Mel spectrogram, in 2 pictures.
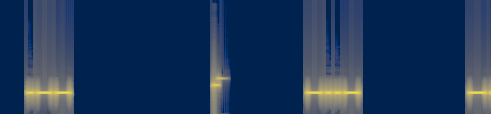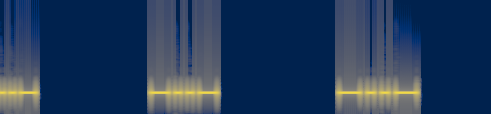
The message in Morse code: W X X X X

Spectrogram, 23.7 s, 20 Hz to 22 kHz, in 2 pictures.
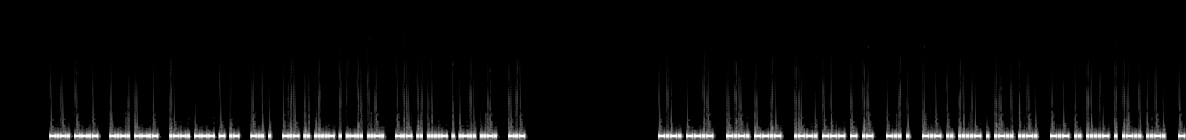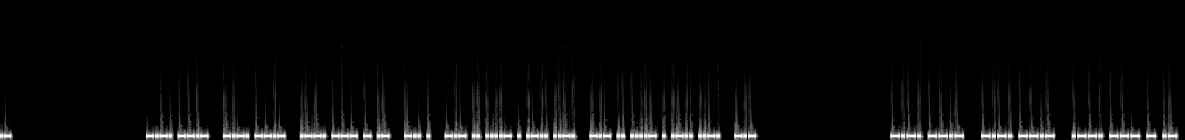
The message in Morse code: CQ CQ POTA DE KI4ELF KI4ELF K CQ CQ POTA DE KI4ELF KI4ELF K CQ CQ POTA DE KI4ELF KI4ELF K CQ CQ POTA

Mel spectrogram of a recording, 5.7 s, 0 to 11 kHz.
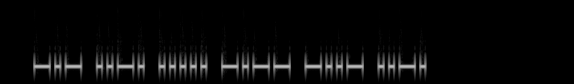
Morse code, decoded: KF5YXF

